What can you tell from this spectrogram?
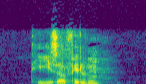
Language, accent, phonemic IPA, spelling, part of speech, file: German, Austria, /ˈteːzaˌfɪlm/, Tesafilm, noun, De-at-Tesafilm.ogg
- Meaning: 1. (UK, Ireland, Australia, NZ) sellotape; (UK, AU) sticky tape; (US) Scotch tape; adhesive tape, office tape 2. adhesive tape in general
